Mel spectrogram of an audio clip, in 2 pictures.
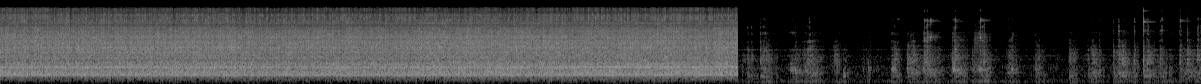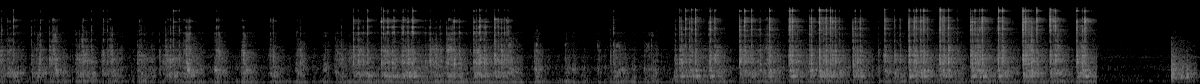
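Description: Sherline milling machine spindle running steadily while a small drill bores mounting holes in an aluminium crankcase block; it stops suddenly about nine seconds in. It is followed by bursts of fast ticking and scraping as a small hand tap is turned into the drilled holes by hand.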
